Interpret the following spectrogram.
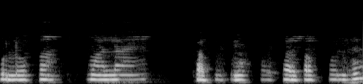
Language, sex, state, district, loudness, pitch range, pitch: Hindi, female, Bihar, Muzaffarpur, -19 LUFS, 210-225 Hz, 215 Hz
